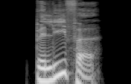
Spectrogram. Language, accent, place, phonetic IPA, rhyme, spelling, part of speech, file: German, Germany, Berlin, [bəˈliːfə], -iːfə, beliefe, verb, De-beliefe.ogg
- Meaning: first/third-person singular subjunctive II of belaufen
